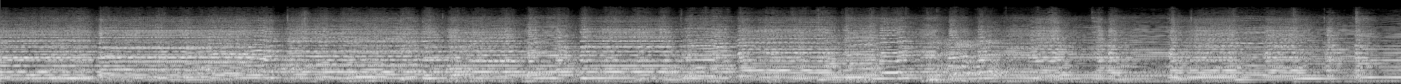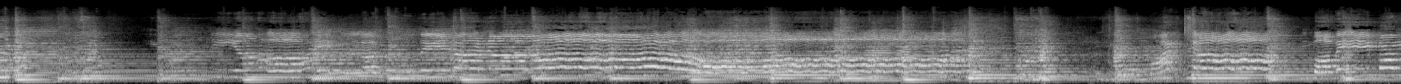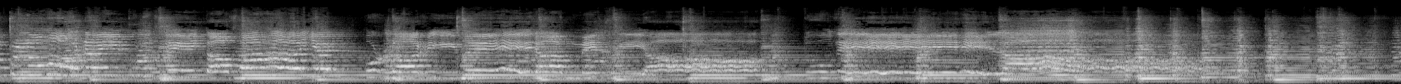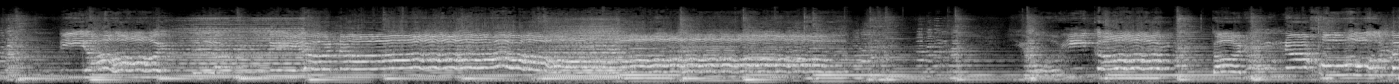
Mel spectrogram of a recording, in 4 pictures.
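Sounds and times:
accordion chords: 0.0s - 56.0s
guitar: 0.0s - 56.0s
woman singing: 15.5s - 23.9s, 25.1s - 40.4s, 42.6s - 50.6s, 52.1s - 56.0s.

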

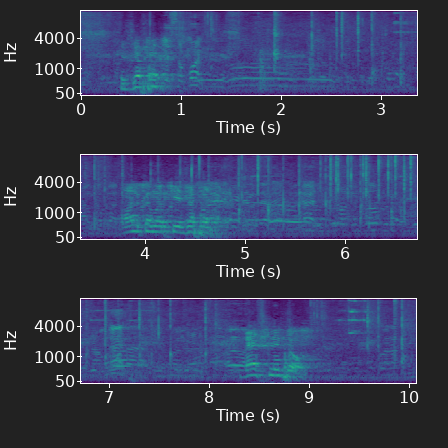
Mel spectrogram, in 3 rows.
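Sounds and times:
crowd murmur: 0.0s - 10.0s
man's voice over loudspeaker: 0.4s - 1.1s, 3.8s - 4.9s, 8.2s - 9.1s.

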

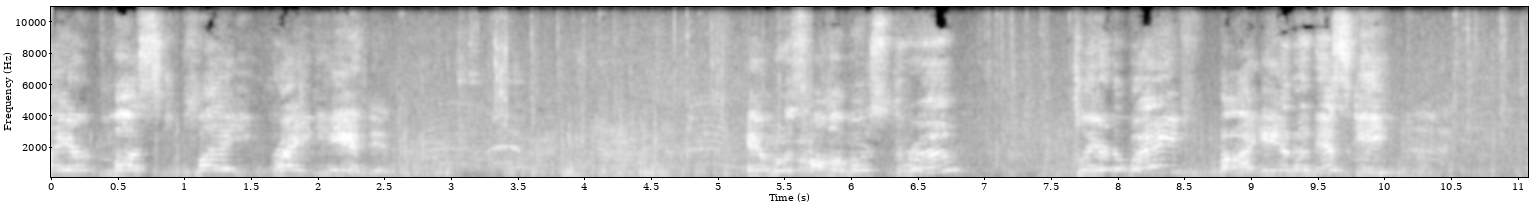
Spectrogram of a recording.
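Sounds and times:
faint crowd voices: 0.0s - 10.9s.

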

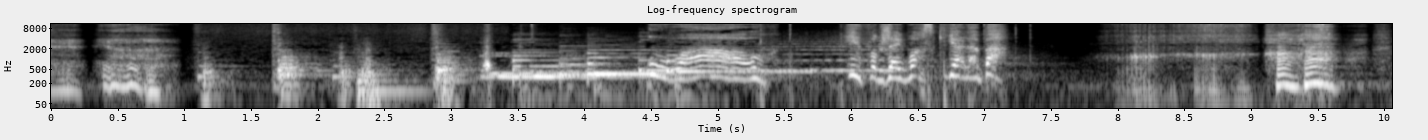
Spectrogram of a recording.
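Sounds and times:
cartoon character snoring: 7.8s - 9.6s.

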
